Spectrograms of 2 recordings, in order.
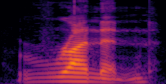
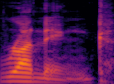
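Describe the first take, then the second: First: The word ends with a plain 'n' sound. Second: The word ends with a full 'ng' sound. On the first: This is not considered standard speech. "Marked speech is saying" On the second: This is considered standard speech. "instead of"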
